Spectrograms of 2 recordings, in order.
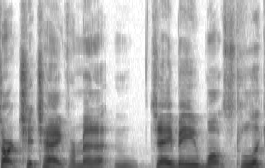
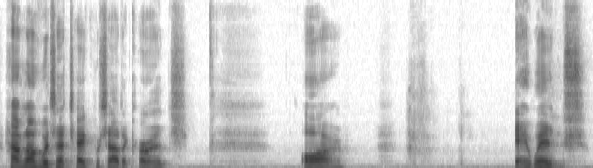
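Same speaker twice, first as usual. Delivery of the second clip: quiet puzzled detective voice; character voice; 5 dB quieter than usual. Acted. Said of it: "So J B says".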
